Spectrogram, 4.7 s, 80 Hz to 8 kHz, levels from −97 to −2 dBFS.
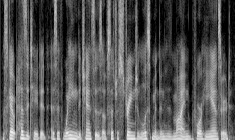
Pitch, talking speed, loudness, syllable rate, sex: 165 Hz, 240 wpm, -18 LUFS, 6.7 syllables/s, female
